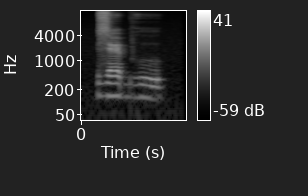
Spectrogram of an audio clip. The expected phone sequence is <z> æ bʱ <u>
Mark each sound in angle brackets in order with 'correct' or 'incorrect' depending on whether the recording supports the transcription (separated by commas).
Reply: correct, correct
